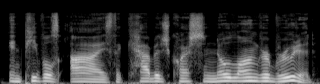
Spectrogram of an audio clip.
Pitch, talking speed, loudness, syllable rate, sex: 135 Hz, 170 wpm, -16 LUFS, 5.1 syllables/s, male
